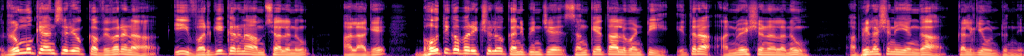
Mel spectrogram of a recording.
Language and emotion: Telugu, neutral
